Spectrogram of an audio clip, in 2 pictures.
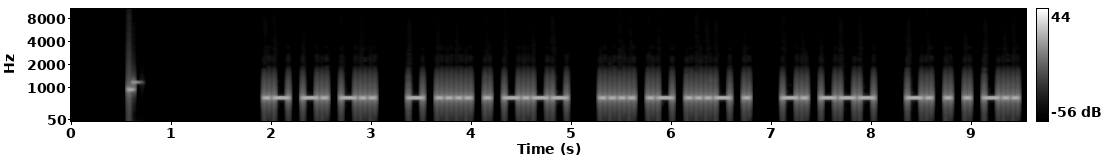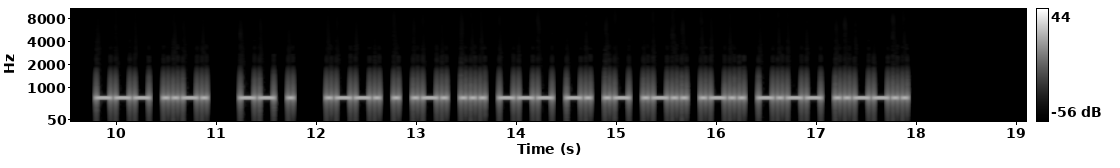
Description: Morse code, heard as a keyed tone, about 25 wpm, 700 Hz. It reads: AND THEY HAVE NO NEED OF ME PERSONALLY?
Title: Sentences from Top 1400 Words 25wpm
